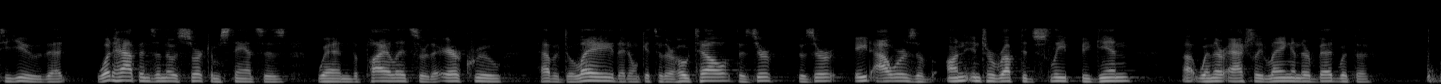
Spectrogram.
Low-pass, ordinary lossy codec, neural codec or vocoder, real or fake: 5.4 kHz; MP3, 24 kbps; none; real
